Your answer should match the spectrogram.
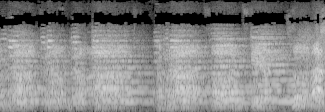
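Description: Operetta orchestra playing an instrumental passage, with chords accented about once a second. It is heard on an old radio studio recording with dull, cut-off treble.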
